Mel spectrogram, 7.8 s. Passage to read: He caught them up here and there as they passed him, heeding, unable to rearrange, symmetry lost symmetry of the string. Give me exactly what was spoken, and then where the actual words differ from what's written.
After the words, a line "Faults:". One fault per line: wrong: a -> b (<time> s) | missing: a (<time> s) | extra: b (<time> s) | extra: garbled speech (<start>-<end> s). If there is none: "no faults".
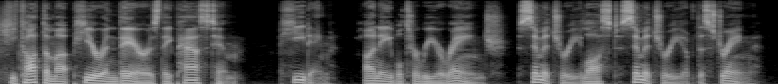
He caught them up here and there as they passed him, heeding, unable to rearrange, symmetry lost symmetry of the string.
Faults:
no faults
